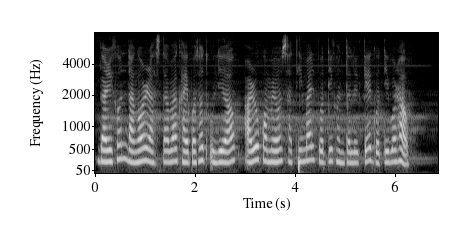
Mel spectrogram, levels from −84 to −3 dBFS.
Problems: none marked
